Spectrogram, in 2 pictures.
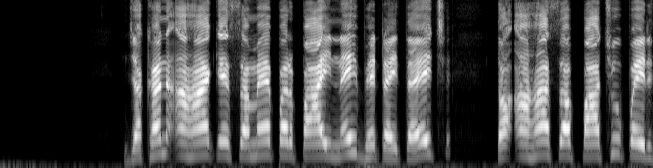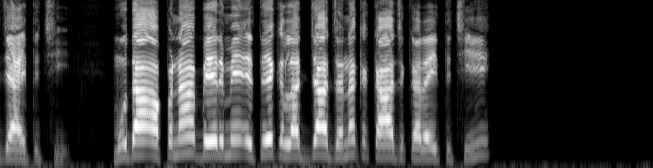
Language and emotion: Maithili, disgusted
